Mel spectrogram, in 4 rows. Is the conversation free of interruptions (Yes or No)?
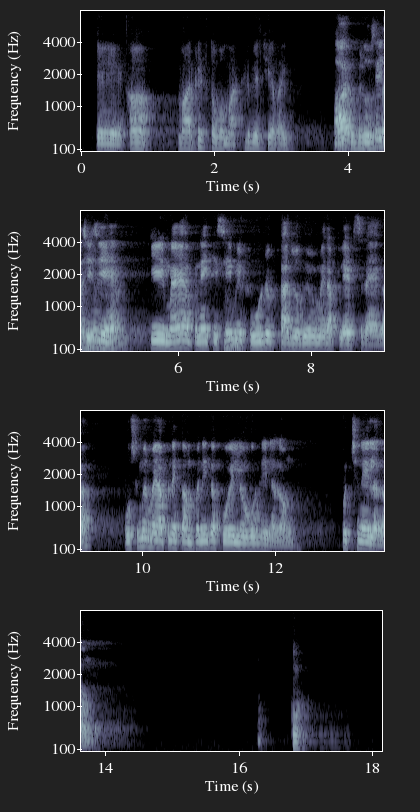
No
